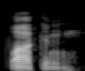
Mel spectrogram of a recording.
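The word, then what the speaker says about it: Wacken: Vakin.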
